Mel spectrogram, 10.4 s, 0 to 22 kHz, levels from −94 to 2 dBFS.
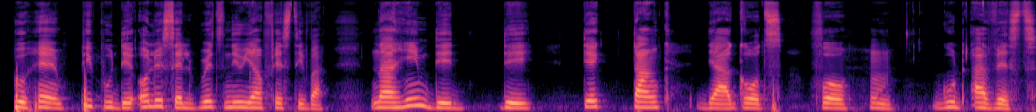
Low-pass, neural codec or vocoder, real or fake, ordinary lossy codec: none; none; real; none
